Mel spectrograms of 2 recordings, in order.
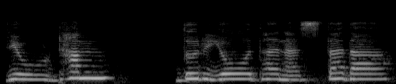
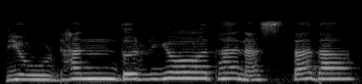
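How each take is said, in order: First: The first word ends in m, then a pause. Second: The first word ends in n, joined smoothly. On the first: The words are kept separate without sandhi. "If you want to keep it as then you must give it a little pause before you say Duryodhan" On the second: The words are joined by sandhi. "We normally do the sandhi"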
